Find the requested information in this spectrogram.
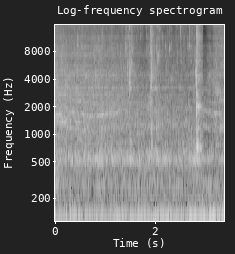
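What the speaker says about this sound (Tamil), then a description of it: "தண்ணி ஊற்றிக்கிறேன்" Water pours steadily from a tap into a cooking pot, a continuous splashing stream with a few small clinks near the end.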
